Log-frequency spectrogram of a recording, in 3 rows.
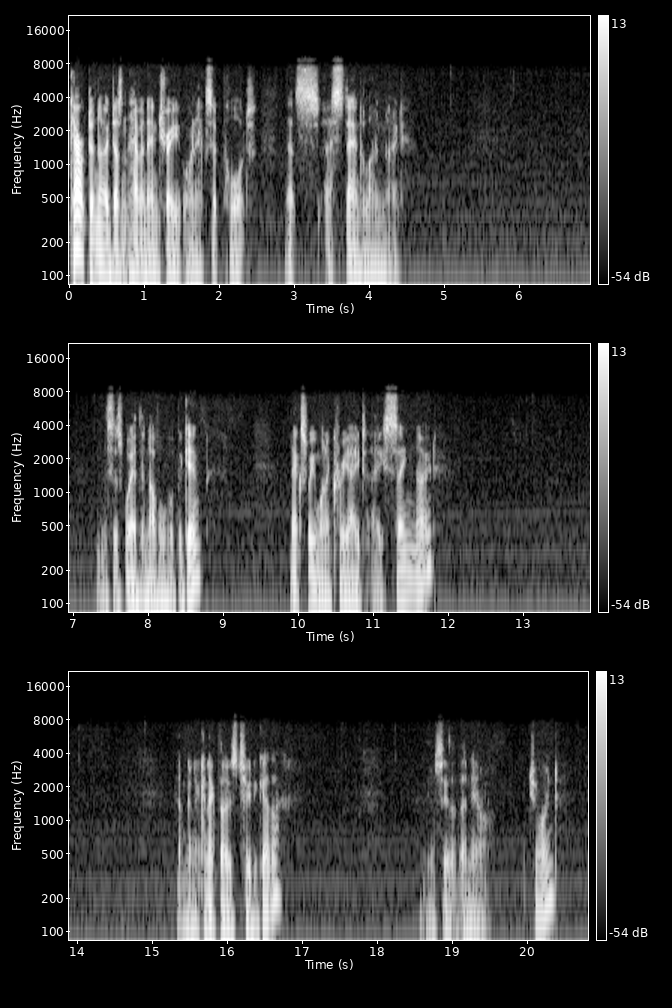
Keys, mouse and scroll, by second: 5.1 click, 7.3 click, 10.5 click, 11.1 click, 13.2 middle click, 15.0 click, 17.5 click.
